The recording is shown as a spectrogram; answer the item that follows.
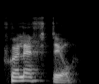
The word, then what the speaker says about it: Skellefteå: Skellefteå.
